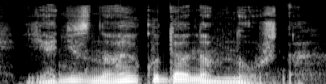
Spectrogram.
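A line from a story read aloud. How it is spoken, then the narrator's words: Sighing. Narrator (Russian): вздохнул Витя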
